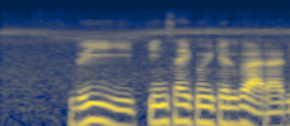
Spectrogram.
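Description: A man talking, starting about half a second in, over a steady high-pitched drone of insects.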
